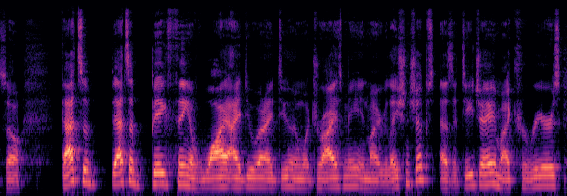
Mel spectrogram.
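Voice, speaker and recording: A man, a DJ guest speaking earnestly and reflectively, often restarting his phrases. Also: medium pitch. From South Korea. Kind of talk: casual interview chat.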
